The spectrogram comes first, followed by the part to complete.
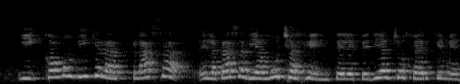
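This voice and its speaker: A woman speaks at a moderate pace with ordinary pitch variation. Noticeable background noise and audible room echo are present. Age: 50s. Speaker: eyewitness. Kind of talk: testimony. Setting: congressional hearing. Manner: hesitant, many fillers.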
